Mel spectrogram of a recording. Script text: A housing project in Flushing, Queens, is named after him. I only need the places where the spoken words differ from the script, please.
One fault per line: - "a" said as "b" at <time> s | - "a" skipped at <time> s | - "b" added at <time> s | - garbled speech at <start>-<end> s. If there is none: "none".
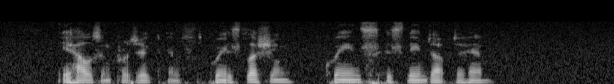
- garbled speech at 2.0-2.4 s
